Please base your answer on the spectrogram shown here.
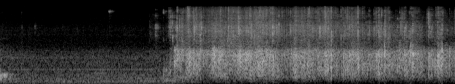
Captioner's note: applause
